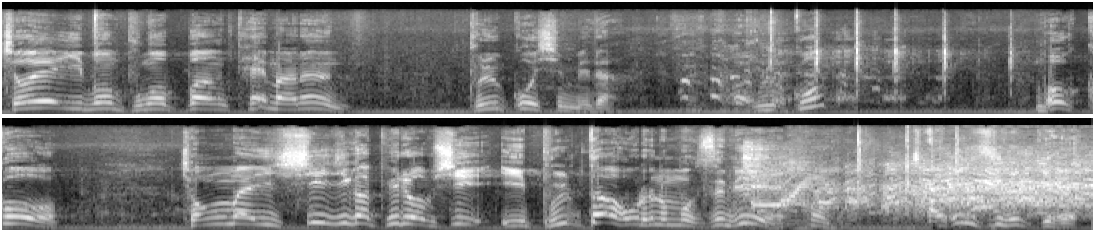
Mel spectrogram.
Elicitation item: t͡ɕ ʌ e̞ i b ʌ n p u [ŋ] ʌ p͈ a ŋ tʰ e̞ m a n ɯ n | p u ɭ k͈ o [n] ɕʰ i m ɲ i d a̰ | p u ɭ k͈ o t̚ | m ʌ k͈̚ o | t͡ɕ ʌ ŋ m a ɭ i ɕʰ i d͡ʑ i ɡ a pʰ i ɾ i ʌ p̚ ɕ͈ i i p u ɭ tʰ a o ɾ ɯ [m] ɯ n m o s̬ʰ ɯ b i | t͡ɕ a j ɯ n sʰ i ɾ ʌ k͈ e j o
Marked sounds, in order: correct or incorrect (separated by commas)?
correct, incorrect, incorrect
